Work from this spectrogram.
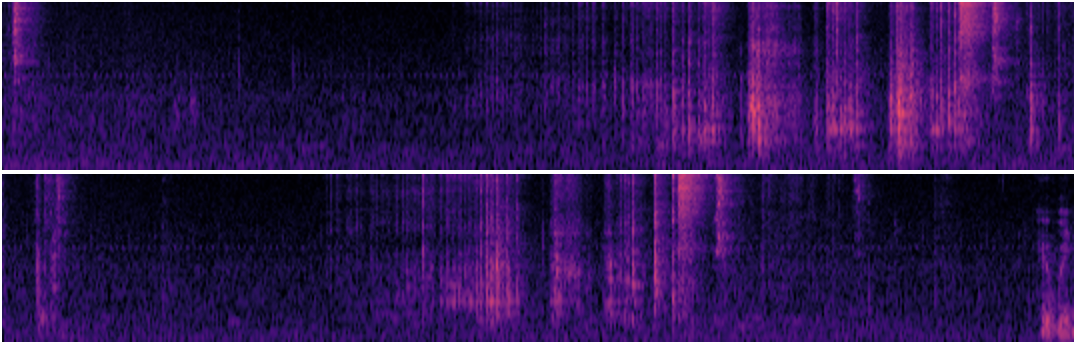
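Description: Scissors snipping through a paper card template for a flower pot easel card, a run of small close crisp cuts in two bursts separated by a quiet pause, with no talking.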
